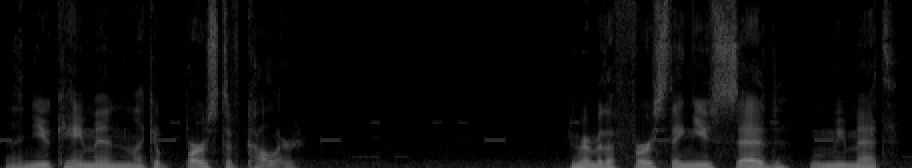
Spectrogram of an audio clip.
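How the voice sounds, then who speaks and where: A man playing a wealthy, devoted client pleading at his comatose lover's bedside in an intimate ASMR roleplay, emotional and halting. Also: medium pitch, fairly even intonation, natural voice. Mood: wistful, tender. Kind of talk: ASMR boyfriend roleplay, dramatic monologue.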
